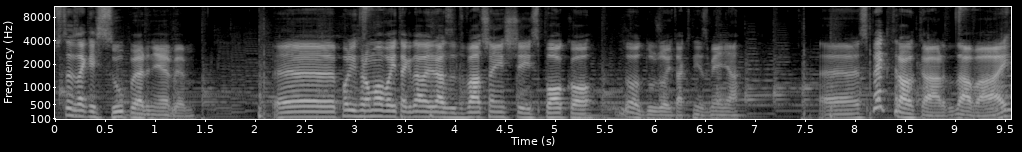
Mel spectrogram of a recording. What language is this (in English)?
Polish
